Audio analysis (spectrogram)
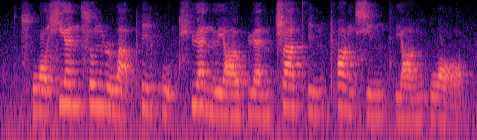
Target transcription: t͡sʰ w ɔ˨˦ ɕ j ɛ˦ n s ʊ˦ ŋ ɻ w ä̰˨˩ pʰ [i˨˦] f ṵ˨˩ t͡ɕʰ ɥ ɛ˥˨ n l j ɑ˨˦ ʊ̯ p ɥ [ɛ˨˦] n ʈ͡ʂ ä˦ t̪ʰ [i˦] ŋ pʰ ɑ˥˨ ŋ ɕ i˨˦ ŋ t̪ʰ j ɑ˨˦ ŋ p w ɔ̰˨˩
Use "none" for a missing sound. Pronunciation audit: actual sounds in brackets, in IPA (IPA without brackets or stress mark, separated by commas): i˨˦, ɛ˨˦, i˨˦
